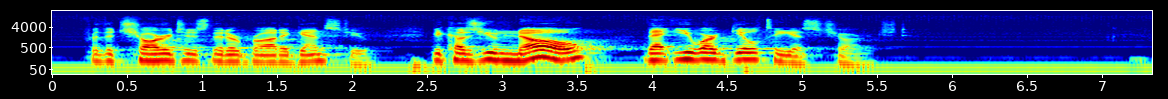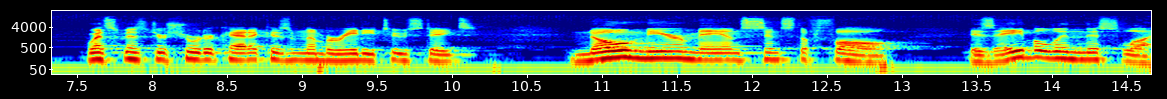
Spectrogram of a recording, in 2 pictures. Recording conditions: large echoing room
